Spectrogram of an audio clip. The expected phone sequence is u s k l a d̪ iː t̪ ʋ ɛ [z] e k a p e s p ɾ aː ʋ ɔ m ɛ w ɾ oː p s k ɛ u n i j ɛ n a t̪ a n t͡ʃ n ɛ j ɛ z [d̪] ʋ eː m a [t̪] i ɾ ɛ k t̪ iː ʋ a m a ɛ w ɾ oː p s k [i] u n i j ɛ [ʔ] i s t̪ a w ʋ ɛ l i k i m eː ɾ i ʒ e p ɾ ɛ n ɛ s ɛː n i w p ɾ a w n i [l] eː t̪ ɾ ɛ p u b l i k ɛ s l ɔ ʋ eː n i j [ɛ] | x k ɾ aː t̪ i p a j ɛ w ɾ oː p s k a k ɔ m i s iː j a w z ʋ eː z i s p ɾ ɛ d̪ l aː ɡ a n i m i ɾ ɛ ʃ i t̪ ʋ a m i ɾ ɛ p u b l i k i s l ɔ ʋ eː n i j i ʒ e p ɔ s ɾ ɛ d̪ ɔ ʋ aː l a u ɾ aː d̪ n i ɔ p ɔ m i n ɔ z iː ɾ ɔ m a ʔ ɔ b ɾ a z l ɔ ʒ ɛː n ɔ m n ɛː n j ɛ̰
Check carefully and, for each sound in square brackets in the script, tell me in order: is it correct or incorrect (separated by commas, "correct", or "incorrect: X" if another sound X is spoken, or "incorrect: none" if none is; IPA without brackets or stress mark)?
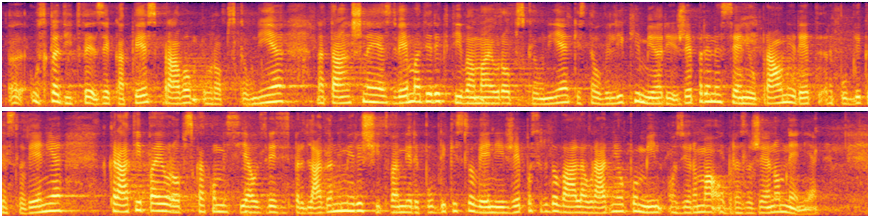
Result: correct, correct, incorrect: d̪, incorrect: ɛ, incorrect: k, incorrect: ɾ, correct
